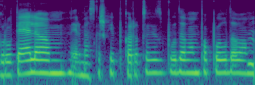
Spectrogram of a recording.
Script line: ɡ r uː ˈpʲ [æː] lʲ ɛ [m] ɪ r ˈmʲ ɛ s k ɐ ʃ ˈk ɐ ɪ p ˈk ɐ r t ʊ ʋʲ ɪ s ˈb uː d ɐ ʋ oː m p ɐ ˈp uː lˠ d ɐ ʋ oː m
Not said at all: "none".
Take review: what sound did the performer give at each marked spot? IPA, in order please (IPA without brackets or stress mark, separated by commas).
æː, m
